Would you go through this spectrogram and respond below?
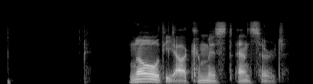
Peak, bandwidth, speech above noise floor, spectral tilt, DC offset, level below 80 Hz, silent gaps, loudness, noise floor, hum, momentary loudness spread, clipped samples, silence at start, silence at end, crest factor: -2 dBFS; 8 kHz; 65 dB; -5.5 dB/octave; under 0.1%; -54 dBFS; none; -21 LUFS; -86 dBFS; none; 14 LU; under 0.1%; 1.3 s; 0.3 s; 20 dB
